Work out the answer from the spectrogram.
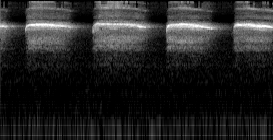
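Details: Four drawn-out, buzzy high chirps from a swiftlet, each with a thin whistled top note, spaced by short silences.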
